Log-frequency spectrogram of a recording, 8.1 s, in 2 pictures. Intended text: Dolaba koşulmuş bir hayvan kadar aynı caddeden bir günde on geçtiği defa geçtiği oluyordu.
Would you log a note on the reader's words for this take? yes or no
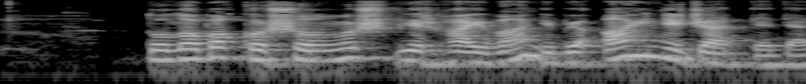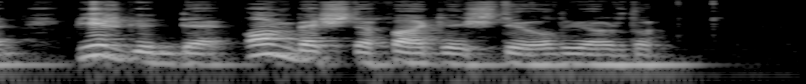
yes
